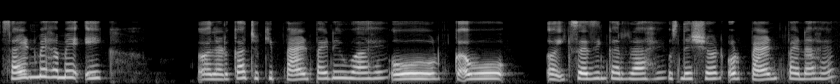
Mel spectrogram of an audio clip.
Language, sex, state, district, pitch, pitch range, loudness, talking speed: Hindi, female, Bihar, Jamui, 265 Hz, 255-280 Hz, -16 LUFS, 165 wpm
